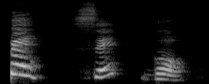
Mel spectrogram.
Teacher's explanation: a forte, a mais forte, é justamente a antepenúltima. Não é a última, não é a penúltima, é a antepenúltima.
